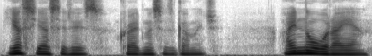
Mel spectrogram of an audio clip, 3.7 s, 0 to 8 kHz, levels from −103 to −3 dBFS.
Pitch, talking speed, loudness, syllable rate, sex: 120 Hz, 195 wpm, -17 LUFS, 4.9 syllables/s, male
